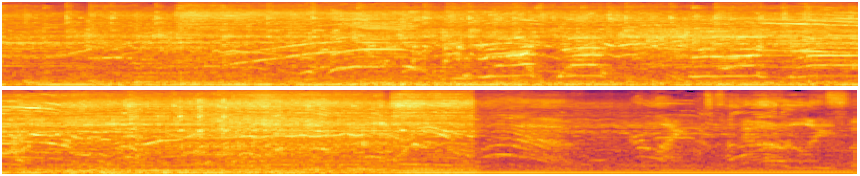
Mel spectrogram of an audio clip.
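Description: Dark-ride show soundtrack: music mixed with many overlapping voices calling out, their pitches gliding up and down, over a steady low hum. The voices and music drop away suddenly about eight seconds in, leaving the hum and quieter sound.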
